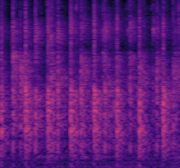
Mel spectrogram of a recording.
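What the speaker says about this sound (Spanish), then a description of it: "Pido un aplauso para el profesor." Scattered applause from a small lecture audience after a professor's talk, a thin, uneven patter of hand claps with a loose, slightly pulsing rhythm, moderately close and fairly quiet.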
